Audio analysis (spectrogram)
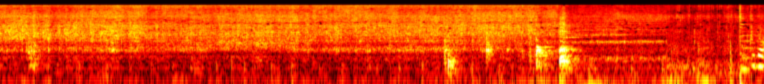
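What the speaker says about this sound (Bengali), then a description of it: "এবার মাথাটাকে আগে ভেজে নেব।" A bhetki fish head fries in white oil in a wok, giving a continuous loud sizzle and hiss. Occasional stirring scrapes and clinks break through near the end.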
